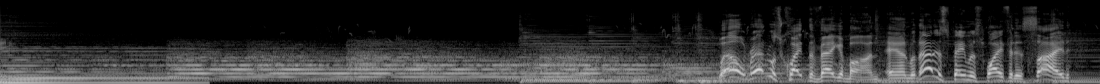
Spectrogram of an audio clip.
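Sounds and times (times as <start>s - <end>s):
church bells ringing: 0.0s - 9.3s.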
